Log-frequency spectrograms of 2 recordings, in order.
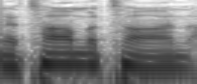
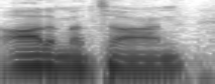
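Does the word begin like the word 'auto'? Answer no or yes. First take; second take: no; yes. First: The start is not said like 'auto'. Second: The start is said like the word 'auto'. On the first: The speaker calls it right. "instead of saying automaton" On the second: The speaker calls it wrong. "I always wanted to say automaton"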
